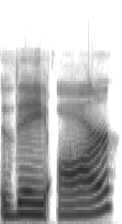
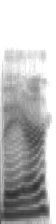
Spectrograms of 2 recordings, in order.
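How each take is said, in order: First: Both words are said fully. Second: The two words merge into one syllable. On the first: "unless you're saying they are" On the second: "which turns into there"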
